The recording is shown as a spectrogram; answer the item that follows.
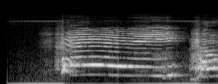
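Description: A girl's voice holding one long, high, drawn-out vocal note for about a second, its pitch sinking slightly near the end.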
